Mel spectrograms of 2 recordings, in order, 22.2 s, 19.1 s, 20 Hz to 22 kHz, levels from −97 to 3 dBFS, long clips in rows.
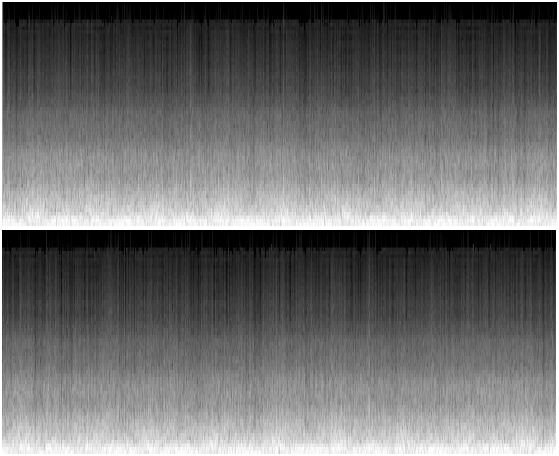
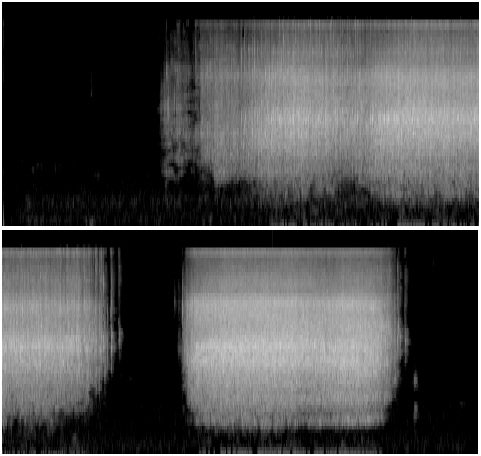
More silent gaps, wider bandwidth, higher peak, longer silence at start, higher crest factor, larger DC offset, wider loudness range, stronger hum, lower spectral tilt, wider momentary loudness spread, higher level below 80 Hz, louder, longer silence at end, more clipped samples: neither; second, 3.6 kHz vs 16.5 kHz; about the same, 0 dBFS vs 0 dBFS; second, 0 s vs 3.95 s; second, 4 dB vs 20 dB; neither; second, 0 LU vs 11 LU; neither; first, -11.5 dB/octave vs 9 dB/octave; second, 2 LU vs 18 LU; first, -6 dBFS vs -78 dBFS; first, -6 LUFS vs -14 LUFS; second, 0 s vs 1.6 s; first, 10% vs under 0.1%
